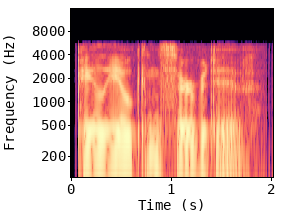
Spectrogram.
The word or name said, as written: paleoconservative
